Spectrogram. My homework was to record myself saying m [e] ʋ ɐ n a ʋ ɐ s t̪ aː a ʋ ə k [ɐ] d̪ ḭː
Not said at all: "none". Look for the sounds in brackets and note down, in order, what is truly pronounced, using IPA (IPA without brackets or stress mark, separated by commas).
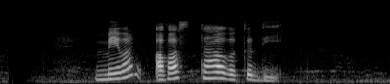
e, ə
